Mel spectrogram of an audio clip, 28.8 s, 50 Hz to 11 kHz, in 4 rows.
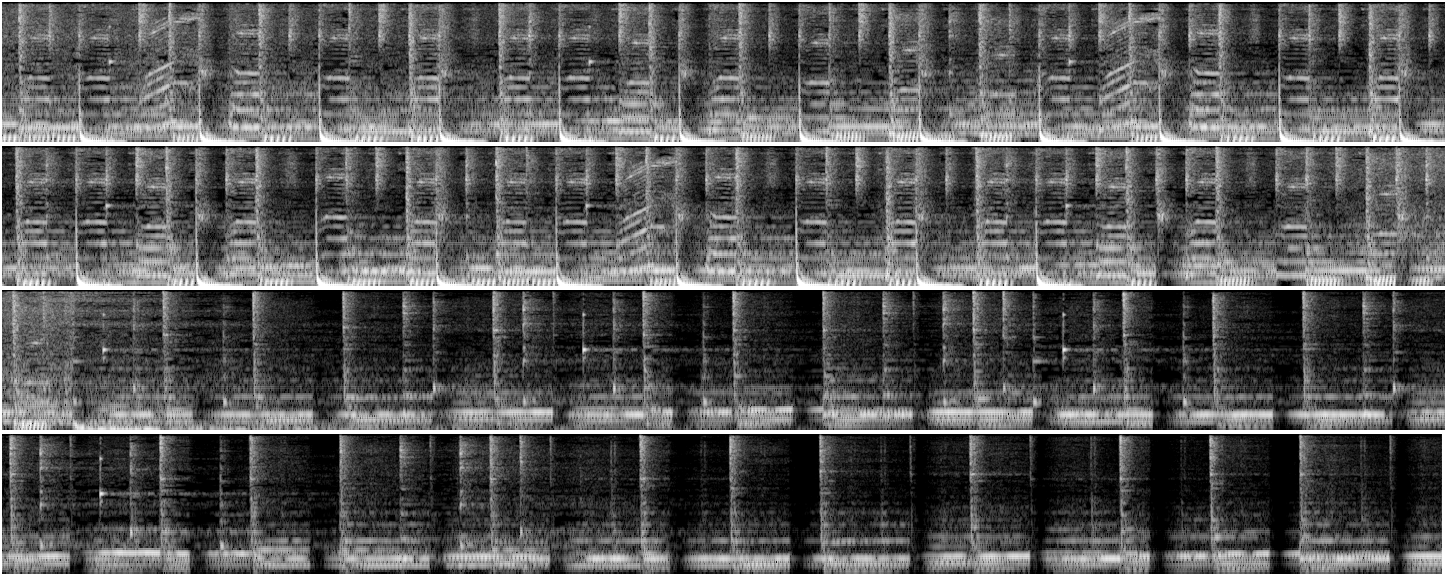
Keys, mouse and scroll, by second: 1.2 click, 4.1 click, 5.8 `, 6.2 Escape, 8.0 click, 9.4 click, 11.0 Escape, 12.4 ctrl+click, 13.0 ctrl+click, 14.3 click, 15.0 click, 16.9 ctrl+click, 17.7 ctrl+click, 20.8 Escape, 22.7 click, 23.4 click, 24.2 scroll down 1, 24.8 click, 26.1 click, 27.4 click.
